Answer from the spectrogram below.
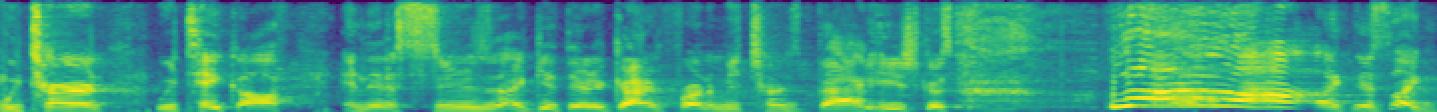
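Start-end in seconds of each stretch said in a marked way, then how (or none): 5.5-6.5 high, loud death scream. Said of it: "death scream".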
